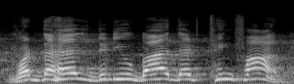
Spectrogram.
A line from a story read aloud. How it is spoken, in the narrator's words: asks Jack Jerk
